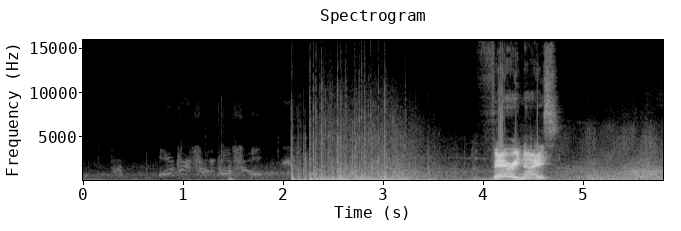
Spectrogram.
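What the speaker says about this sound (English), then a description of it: "We have an incoming A-10 strike." A-10 close air support strike in the military shooter game Squad, a heavy sustained burst of gunfire and explosions rumbling for a few seconds over quieter battlefield noise, with a voice speaking briefly before it.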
